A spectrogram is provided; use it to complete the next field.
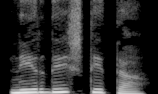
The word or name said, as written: ನಿರ್ದಿಷ್ಟತೆ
